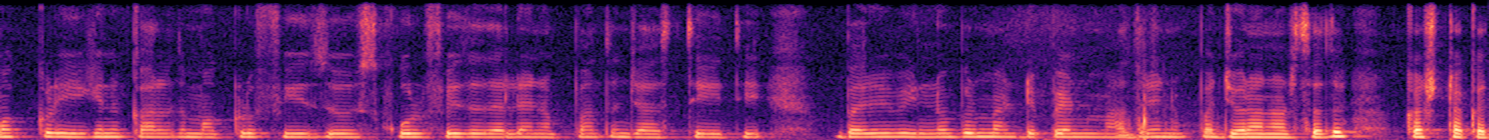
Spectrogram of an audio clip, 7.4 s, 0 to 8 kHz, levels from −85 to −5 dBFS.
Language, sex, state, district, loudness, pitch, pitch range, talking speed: Kannada, female, Karnataka, Belgaum, -20 LUFS, 200 Hz, 195-205 Hz, 170 wpm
